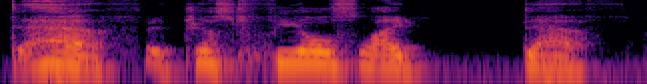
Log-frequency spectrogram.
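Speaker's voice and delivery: lightly acted crying, drawn out; imitated tearful voice. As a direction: let each phrase sink into heartbreak. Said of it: "crying with tears just streaming down her face".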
